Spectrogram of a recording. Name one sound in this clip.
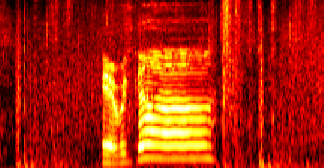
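A man calls out loudly into a close microphone.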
